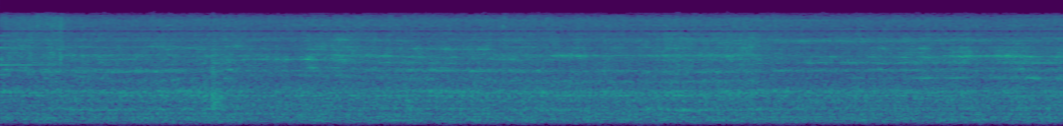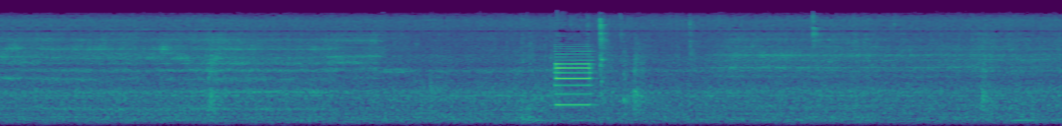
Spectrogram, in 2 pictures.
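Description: Steady running noise of an electric intercity train heard from inside the driver's cab at speed, wheels on rail with a faint motor whine. About three-quarters of the way through, the train's horn sounds once in a short blast, the loudest sound here.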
